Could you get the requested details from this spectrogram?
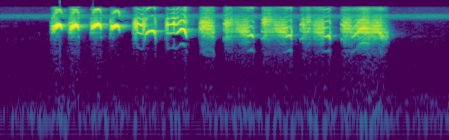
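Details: Crested jay in full song, meant as tutor and lure material: a fast run of about fifteen high notes, starting as clear even chips, then turning buzzy and raspy, over roughly two and a half seconds.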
